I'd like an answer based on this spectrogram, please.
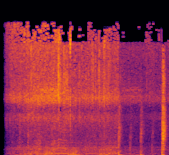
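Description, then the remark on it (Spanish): A housefly buzzes in a steady, wavering drone that rises and dips in pitch, with a few short surges and bumps near the end. No one speaks. “Insistente. Revoloteando en el aire. Insistente. Revoloteando en el aire. Insistente. Revoloteando en el aire. Revoloteando en el aire. La Mosca Radio.”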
